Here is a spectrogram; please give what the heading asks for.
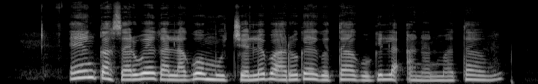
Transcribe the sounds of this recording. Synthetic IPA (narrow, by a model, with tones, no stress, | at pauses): e˦ŋka˨sa˨ɾwe˦ka˨la˨ɡo˦mu˨t͡ʃe˨le˦ba˨ɾo˦ka˦jɡo˨ta˦ɡu˨ɡi˦la˨ʔa˨na˨nma˨ta˦ɡu˦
